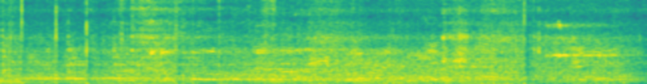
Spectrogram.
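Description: Several basketballs bouncing irregularly on a parquet floor in a large sports hall, many players dribbling at once.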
